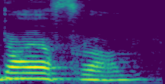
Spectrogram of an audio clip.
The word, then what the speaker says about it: diaphragm: DIAPHRAGM, हम लोग इसको पढ़ते हैं डायाफ्राम। क्या पढ़ते हैं इसको, डायाफ्राम पढ़ते हैं। लेकिन इस डायाफ्राम में जी तो है, लेकिन इस जी का प्रोनाउंसिएशन नहीं हो रहा है।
